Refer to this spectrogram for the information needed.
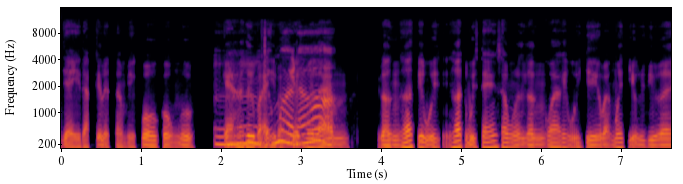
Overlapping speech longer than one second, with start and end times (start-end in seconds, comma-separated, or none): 2.0-3.4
